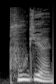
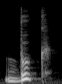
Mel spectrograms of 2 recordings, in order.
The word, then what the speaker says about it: book: 책, book, 요거 연습해 보려고 합니다. book, book, book, 그죠? 북이 아니에요. 뭔가 치는 북을 떠올리시면 안 되고, 어, 보는 책을 떠올리셔야 하므로 발음은 book, book, book, 이렇게 해주시면 되겠습니다.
